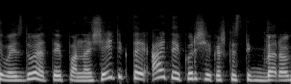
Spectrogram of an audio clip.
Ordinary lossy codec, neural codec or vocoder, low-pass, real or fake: AAC, 48 kbps; codec, 24 kHz, 1.2 kbps, DualCodec; 10.8 kHz; fake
